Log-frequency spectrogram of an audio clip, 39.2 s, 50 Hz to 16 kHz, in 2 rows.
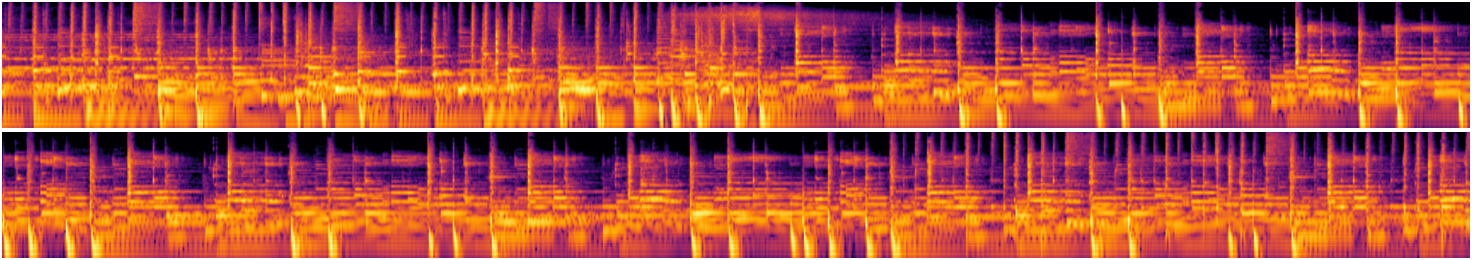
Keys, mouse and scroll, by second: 0.2 scroll down 1, 1.4-7.0 drag, 7.6 space, 9.1-10.8 drag, 10.8 right click, 11.6 click, 14.8 click, 17.1 click, 21.7-25.2 drag, 25.1 right click, 25.2 right click, 27.0 click, 29.6 ctrl+a, 31.3-37.1 drag, 38.4 click.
